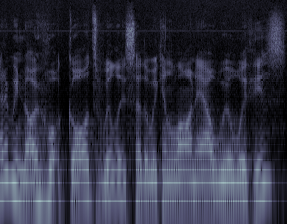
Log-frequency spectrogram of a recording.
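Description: A man with an Australian accent talks at a very fast clip in a dark, mellow tone, his pitch fairly high. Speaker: pastor. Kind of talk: sermon. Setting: church.

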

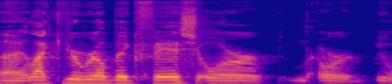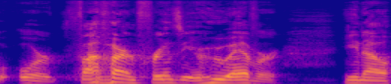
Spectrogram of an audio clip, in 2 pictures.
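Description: In an unremarkable speaking voice, a man talks at a moderate pace and medium pitch with fairly even intonation, on a very clean recording with a silent background. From US South, North Carolina. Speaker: podcaster and artist. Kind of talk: casual chat.

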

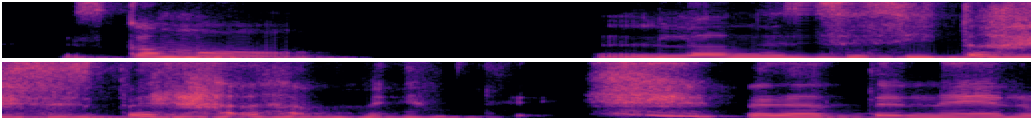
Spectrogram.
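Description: The woman's voice is dark and mellow, with monotone, flat intonation. She speaks at a very slow pace. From Ecuador. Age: 20s. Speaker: photographer. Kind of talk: casual interview.

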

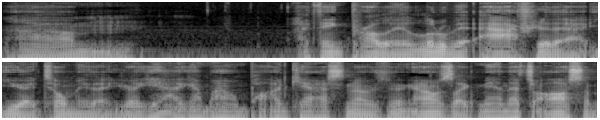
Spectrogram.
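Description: Speaking very fast, a man with a very deep, low pitch has a dark, mellow, somewhat breathy tone. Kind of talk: casual podcast interview. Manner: animated, conviction.

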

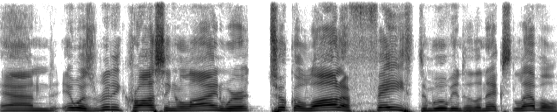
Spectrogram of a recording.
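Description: On a very clean recording with a silent background, a man with a high pitch speaks in an animated tone at a moderate pace, with ordinary pitch variation. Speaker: guest preacher. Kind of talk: sermon. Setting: church with congregation.

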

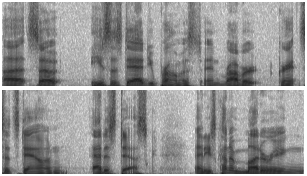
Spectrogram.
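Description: The speaker reads in a natural reading voice.

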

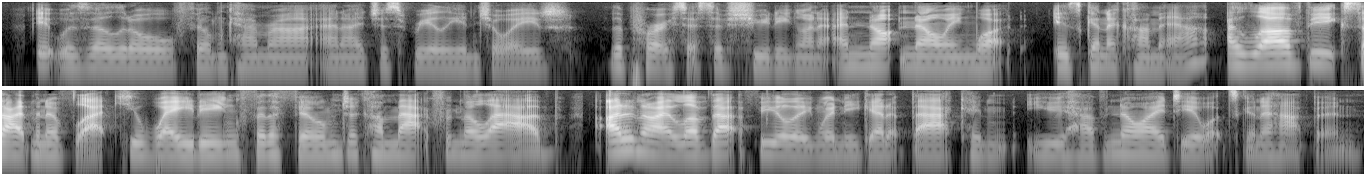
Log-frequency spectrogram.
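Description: In an Australian accent, a woman races along at a very fast pace with hardly any pauses, a medium pitch and monotone, flat intonation, in a very clean recording with a silent background. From Western Australia, Perth. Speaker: photographer. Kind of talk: casual interview. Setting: her apartment.

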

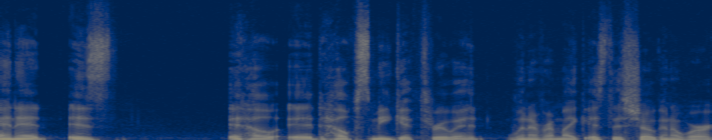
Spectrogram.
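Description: Talking at a fairly slow pace, a man with an American accent uses a fairly low pitch. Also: very clean recording, silent background. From Pittsburgh, Pennsylvania. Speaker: actor and writer. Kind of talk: casual chat. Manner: halting.

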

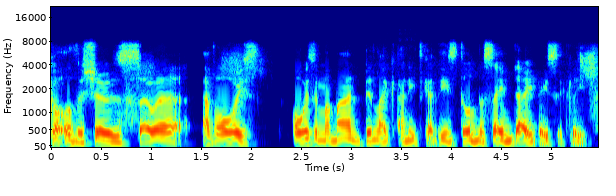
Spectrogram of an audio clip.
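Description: Talking at a very fast pace, a man with a Liverpool accent has a fairly low, monotone, flat voice. His loudness swings a lot. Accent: Liverpool (Scouse) English. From Liverpool, England. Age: 20s. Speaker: photographer. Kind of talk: casual interview chat.

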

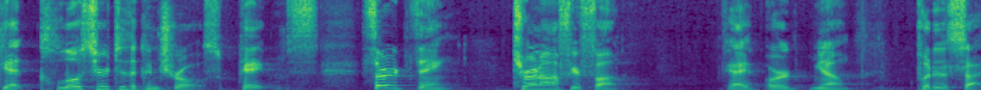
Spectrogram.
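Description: Using very wide pitch swings, a man with an American accent and a high pitch speaks at a fairly slow pace. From US Pacific Northwest, Seattle (Ballard). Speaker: pastor. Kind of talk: sermon. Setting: church. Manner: halting.

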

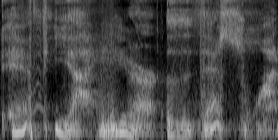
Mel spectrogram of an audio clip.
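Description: Over music in the background, a man whispers. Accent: American. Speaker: preacher. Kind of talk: sermon. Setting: church with live audience, microphone. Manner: animated, humorous.

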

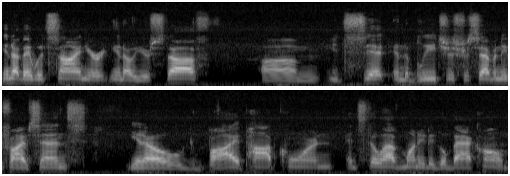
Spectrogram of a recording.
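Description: A man with a New York accent speaks at a medium pitch with fairly even intonation. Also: fairly slow pace. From New York City (the Bronx). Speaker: novelist and screenwriter. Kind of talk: interview.

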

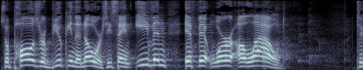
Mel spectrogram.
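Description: In a very clean recording with a silent background, a man speaks with lively intonation at a fairly slow pace. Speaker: pastor. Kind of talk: sermon. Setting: church service.

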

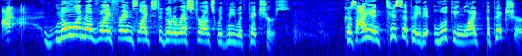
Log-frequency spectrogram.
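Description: This man's voice sits extremely high for a man, with lively intonation. He speaks at a moderate pace with an American accent. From South Florida. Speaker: missionary preacher. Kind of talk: sermon. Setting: church.

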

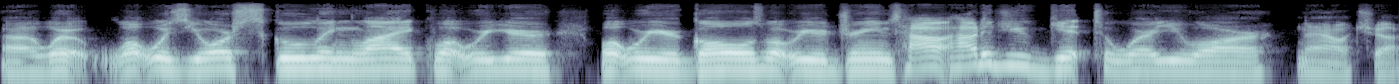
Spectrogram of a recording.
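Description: The speaker has an unremarkable speaking voice, talking at a moderate pace with hardly any pauses. Intonation stays fairly even against a quiet background. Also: man, fairly high pitch for a man. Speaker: podcast host and journalism teacher. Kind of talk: interview. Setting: classroom.

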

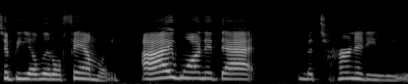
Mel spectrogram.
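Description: A woman with an American accent speaks in a raised, projected voice at a fairly slow pace, with high pitch and ordinary pitch variation. Her tone is bright and sharp, and the sound is dry and close with no echo. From Massachusetts, Boston area. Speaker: parent of NICU baby, author. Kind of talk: casual interview, personal story.

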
